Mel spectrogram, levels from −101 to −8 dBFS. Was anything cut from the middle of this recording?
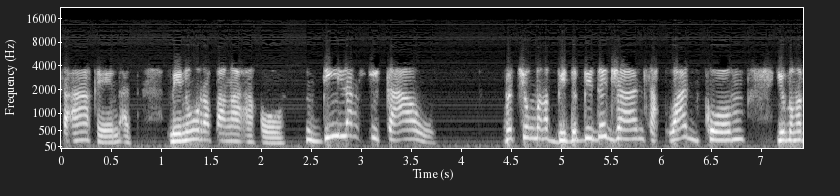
yes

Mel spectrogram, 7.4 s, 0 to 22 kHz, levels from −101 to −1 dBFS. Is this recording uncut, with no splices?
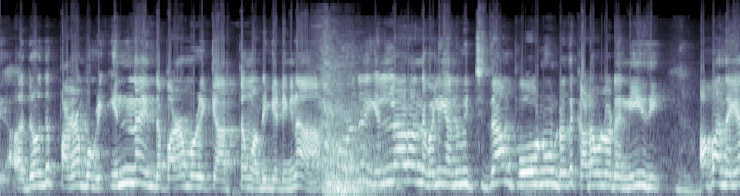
no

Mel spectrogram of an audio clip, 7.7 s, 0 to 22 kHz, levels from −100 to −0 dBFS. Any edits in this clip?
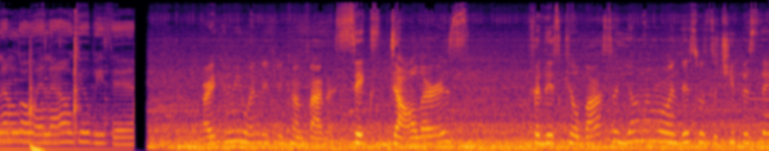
yes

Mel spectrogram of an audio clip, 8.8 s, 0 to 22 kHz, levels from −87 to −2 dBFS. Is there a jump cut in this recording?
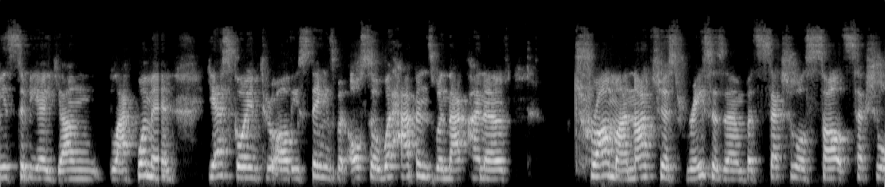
no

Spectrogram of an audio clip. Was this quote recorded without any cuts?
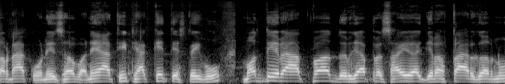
no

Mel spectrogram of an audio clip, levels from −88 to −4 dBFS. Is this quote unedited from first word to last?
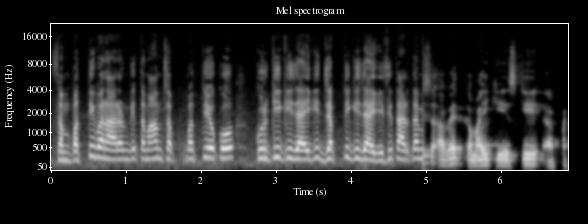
no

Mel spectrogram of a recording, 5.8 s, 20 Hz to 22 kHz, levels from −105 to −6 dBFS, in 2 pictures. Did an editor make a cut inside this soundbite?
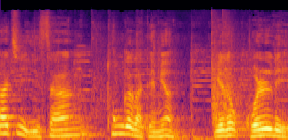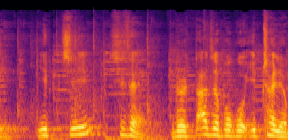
no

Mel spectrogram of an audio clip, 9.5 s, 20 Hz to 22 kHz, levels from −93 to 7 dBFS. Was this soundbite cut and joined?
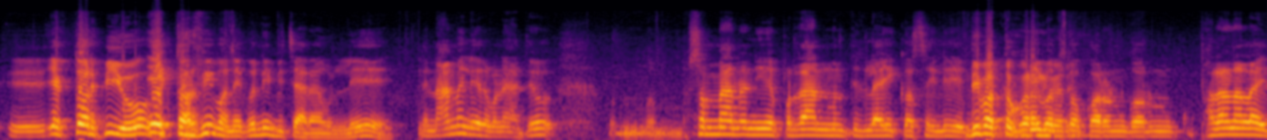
yes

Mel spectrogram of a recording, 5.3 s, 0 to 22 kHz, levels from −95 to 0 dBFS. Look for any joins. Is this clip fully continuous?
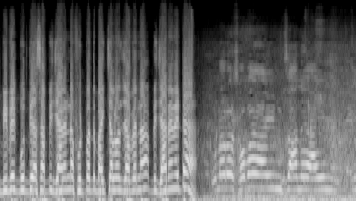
yes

